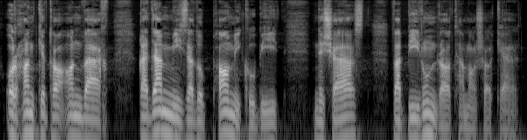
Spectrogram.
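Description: Deep-voiced man narrating a novel. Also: no echo, studio quality. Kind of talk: audiobook narration.

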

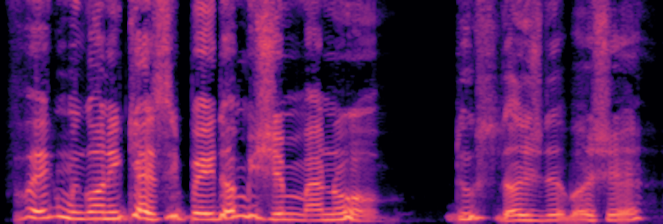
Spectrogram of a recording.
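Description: A male narrator voicing a self-pitying one-eyed grown man who complains in a slow, plaintive way. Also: high-pitched, creaky, no echo, clean studio sound. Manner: plaintive, dragging delivery.

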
